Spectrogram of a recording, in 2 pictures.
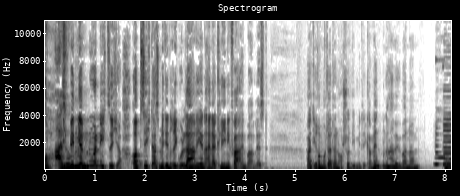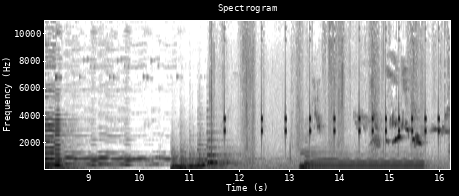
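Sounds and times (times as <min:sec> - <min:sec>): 
speech: 0:00.0 - 0:04.6, 0:05.2 - 0:08.2
metal detector beeping: 0:11.6 - 0:16.2.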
